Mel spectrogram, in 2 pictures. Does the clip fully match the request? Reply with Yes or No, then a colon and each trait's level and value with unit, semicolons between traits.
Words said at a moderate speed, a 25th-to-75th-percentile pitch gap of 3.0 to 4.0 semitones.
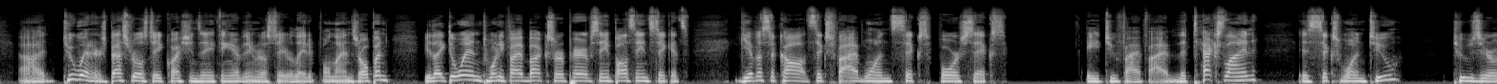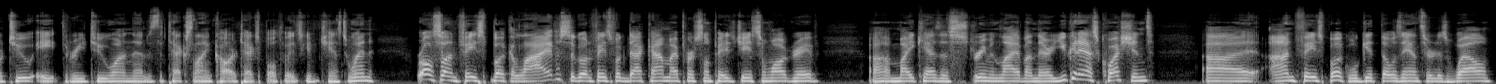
Yes: average, 195 wpm; average, 3.3 semitones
